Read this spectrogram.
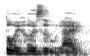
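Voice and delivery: usual speaking voice

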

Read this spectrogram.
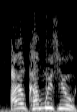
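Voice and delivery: high, eager kender call; a light, high eager kender voice; eager cry. Acted. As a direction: jump in keen to help. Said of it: "Tass cried".

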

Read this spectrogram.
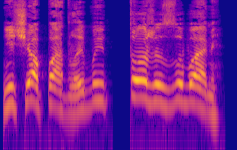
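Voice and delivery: high, loud defiant shout; furious yelling. A narrator's reading. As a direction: yell a snarling challenge at the enemy. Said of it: "орёт Лёнька".

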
